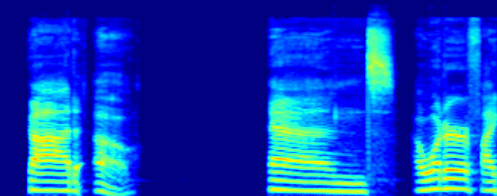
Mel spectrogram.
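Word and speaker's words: Godot: Waiting for God and waiting for God is pronounced like this God o and I wonder if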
